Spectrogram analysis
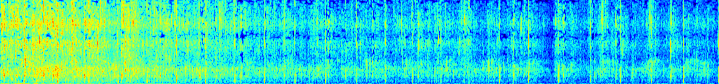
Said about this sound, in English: a big round of applause for Kenton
